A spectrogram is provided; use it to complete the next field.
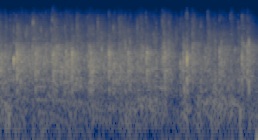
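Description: A burst of applause from a small group for a person called up to help the speaker, steady overlapping claps with a bright, crackling texture that holds throughout without fading.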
